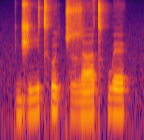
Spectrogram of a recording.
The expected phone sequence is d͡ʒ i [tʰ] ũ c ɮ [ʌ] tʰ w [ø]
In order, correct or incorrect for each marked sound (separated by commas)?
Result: correct, incorrect, incorrect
